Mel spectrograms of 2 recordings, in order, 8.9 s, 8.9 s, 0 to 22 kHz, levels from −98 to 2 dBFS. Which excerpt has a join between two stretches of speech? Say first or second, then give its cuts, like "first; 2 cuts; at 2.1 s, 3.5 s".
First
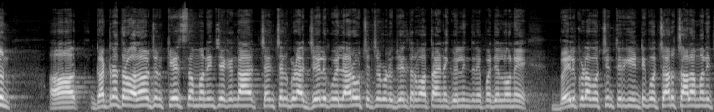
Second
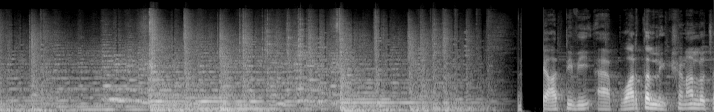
second; 1 cut; at 4.9 s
